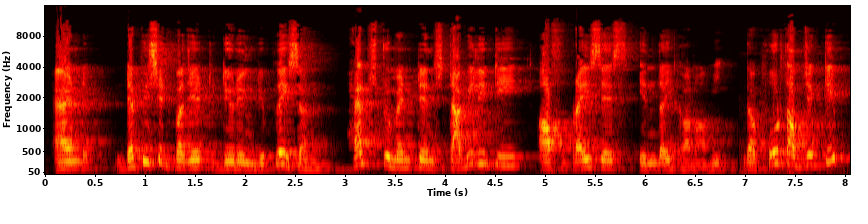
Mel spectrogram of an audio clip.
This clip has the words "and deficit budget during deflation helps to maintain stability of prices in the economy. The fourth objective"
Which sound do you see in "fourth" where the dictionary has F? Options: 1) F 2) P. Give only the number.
2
